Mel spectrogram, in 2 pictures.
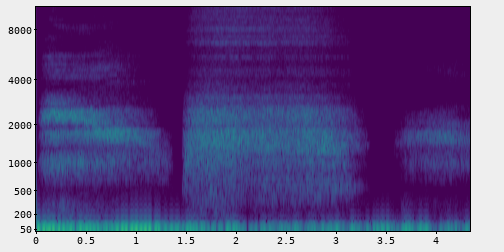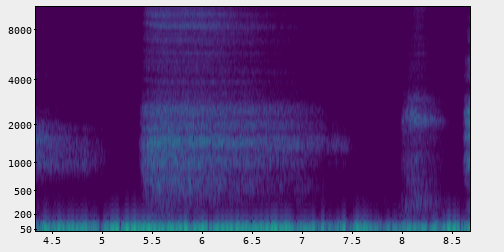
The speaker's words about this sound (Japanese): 息吹きかけただけでビクッてした。追い詰められて熱くなってるおちんぽ、ちょっと冷ましてあげる。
